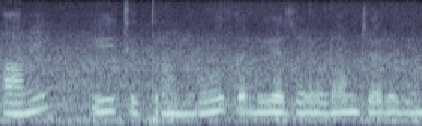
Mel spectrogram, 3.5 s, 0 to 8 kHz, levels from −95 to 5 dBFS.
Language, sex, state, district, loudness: Telugu, female, Andhra Pradesh, Sri Satya Sai, -16 LUFS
